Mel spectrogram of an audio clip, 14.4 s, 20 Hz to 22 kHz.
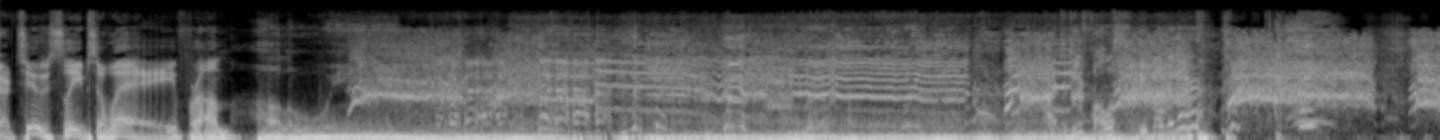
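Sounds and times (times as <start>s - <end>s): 
speech: 0.0s - 3.0s, 11.4s - 12.0s
low hum: 2.4s - 12.6s
woman screaming excitedly: 3.5s - 14.3s
woman laughing: 4.2s - 10.3s.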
